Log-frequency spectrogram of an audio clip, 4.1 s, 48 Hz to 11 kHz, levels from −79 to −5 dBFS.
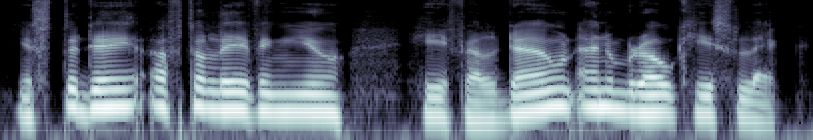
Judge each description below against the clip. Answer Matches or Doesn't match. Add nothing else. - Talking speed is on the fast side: Doesn't match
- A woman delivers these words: Doesn't match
